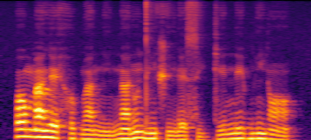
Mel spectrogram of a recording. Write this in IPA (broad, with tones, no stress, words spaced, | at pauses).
ɔ˦mã˦lɛ˦˨ho˧ bã˨ nĩ˨nã˧ɾũ˦ dĩ˧ʃĩ˨ɾɛ˨ si˨ke˨˦ne˦ bĩ˦jɔ̃˦˨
